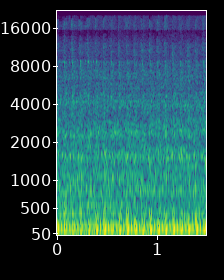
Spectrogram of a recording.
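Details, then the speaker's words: Restored 1984 ATC110 three-wheeler, first start after sitting since November with a cleaned tank and fuel lines hooked up: small single-cylinder putters at a smooth, even idle, no knocks or misses; slight smoke, thought to be paint burning off; normal idle. "It's smoking a little bit, but I think it's just mainly burning all the paint and crap that was inside it. It's getting all this oil and everything through the motor. First time in a long time. What's that? No valve check. No knocking."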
